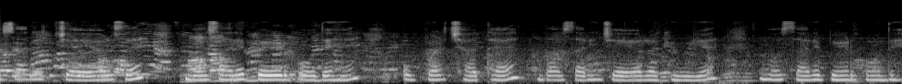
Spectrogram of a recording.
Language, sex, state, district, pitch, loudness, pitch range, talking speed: Hindi, female, Rajasthan, Jaipur, 210 Hz, -17 LUFS, 200-225 Hz, 155 wpm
